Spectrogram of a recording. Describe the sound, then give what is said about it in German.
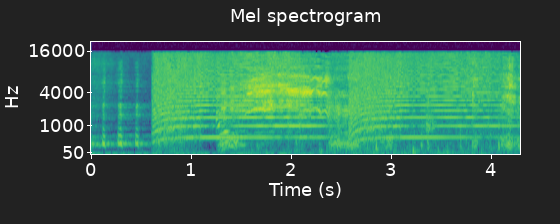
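A horse neighing sound effect: two long, loud, drawn-out whinnies right after a brief burst of voice at the start. “Bei Pferden. Ponyalarm!”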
